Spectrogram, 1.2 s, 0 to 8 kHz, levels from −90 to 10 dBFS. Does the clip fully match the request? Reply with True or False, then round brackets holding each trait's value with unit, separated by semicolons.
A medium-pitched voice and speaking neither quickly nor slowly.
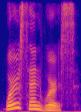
False (225 Hz; 145 wpm)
